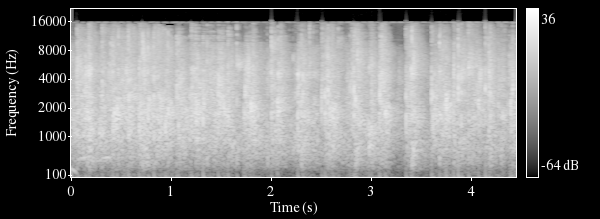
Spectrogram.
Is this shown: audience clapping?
yes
